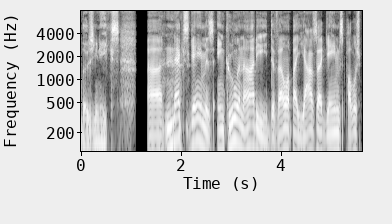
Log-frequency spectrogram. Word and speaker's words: Inkulinati: So Inkulinati, and that's how you pronounce it.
